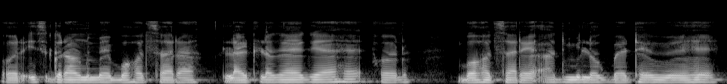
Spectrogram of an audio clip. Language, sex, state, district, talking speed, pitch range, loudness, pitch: Hindi, male, Jharkhand, Palamu, 150 wpm, 105-110 Hz, -18 LUFS, 105 Hz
